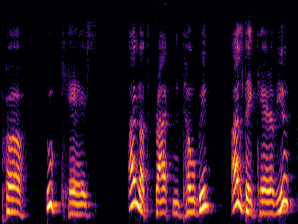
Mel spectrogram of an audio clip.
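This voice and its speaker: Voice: mid-range voice, very animated, takes it slowly, dark tone. A storyteller voicing an impatient, proud little male engine who stammers when flustered. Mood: boastful.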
